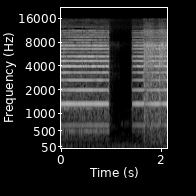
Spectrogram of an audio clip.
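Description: Male singer's voice holding a single very high sustained note over backing music. The sound cuts out to silence for about half a second just after a second in, then the same note resumes as fuller accompaniment with a beat comes in.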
